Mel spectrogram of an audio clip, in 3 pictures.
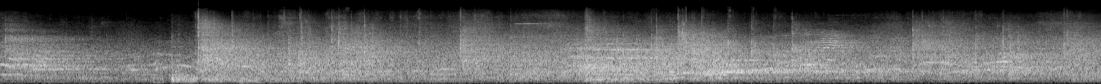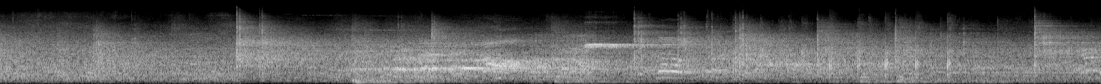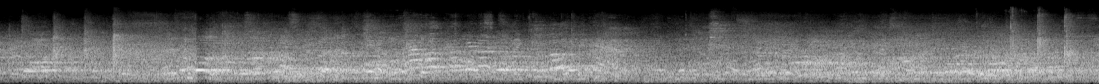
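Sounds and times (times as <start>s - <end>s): hockey sticks clacking on puck: 1.7s - 14.1s, 17.3s - 23.5s, 32.0s - 33.0s
stick taps and knocks: 17.3s - 21.6s.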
